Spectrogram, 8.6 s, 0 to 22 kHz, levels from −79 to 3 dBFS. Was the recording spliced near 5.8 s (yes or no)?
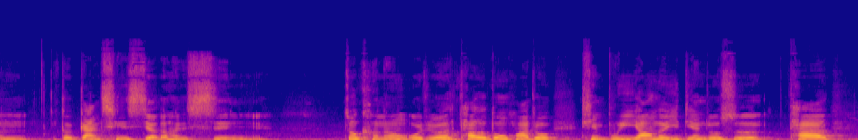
no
